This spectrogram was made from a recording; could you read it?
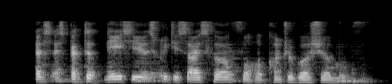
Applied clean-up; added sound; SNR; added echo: neural mask model DeepFilterNet 3.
